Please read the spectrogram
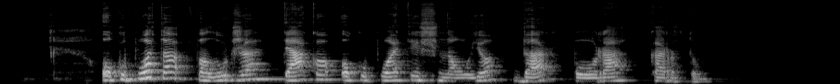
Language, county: Lithuanian, Šiauliai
